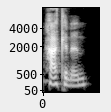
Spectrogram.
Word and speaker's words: Häkkinen: Mika Häkkinen? – Häkkinen.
